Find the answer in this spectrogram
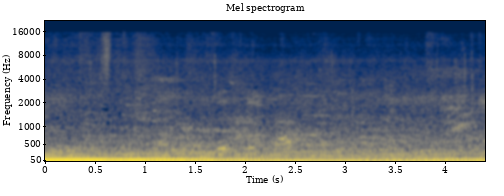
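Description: Busy pedestrian street ambience: a steady low rumble that fades after about two seconds, under faint voices of passers-by.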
